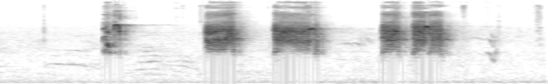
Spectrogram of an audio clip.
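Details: Black francolin delivers its rasping call, a short harsh opening note, two long grating notes, and a closing doubled note, loud and close, with a soft low hum underneath.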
